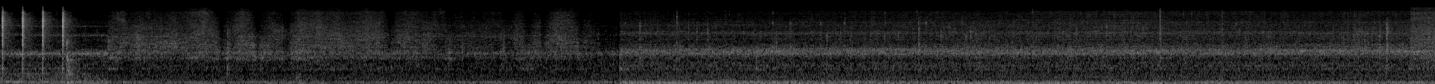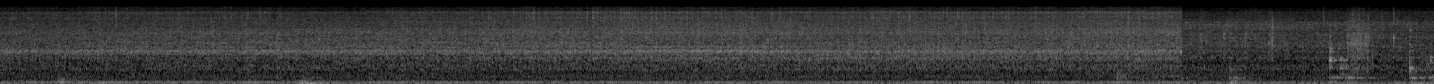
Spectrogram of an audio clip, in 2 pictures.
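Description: Thin potato slices sizzling in a shallow layer of olive oil in a nonstick frying pan: a steady hiss that grows louder about midway. A quick run of sharp clicks at the start, and a few light clicks near the end as metal tongs touch the pan.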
